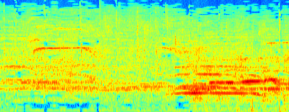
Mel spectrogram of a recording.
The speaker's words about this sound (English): Small but real, real vocal crowd.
